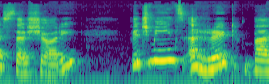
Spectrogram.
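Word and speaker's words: certiorari: definitely don't recommend uh you know calling it sirari it is called as sersi and also you can check it on Google the pronounciation exact pronunciation for this word the spelling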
